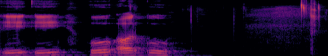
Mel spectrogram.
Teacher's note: उच्चारण में मुख द्वार लगभग बंद रहता है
